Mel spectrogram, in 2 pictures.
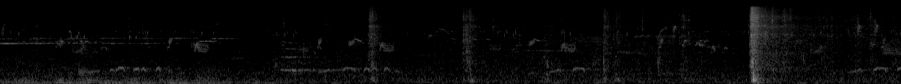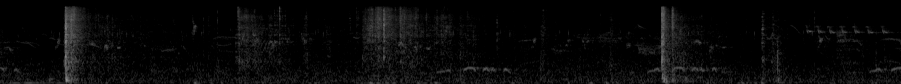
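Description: Birds calling outdoors: one gives a short, low call over and over, about every two seconds, while others add higher chirps at the start. Three sharp clicks stand out, the loudest things in it.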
